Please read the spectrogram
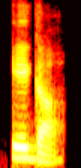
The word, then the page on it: agar: Indian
